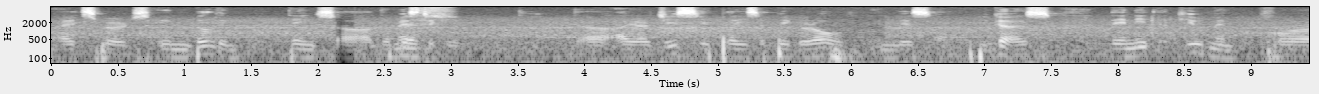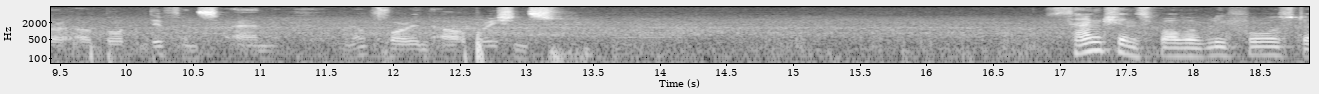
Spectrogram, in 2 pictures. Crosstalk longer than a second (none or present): none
